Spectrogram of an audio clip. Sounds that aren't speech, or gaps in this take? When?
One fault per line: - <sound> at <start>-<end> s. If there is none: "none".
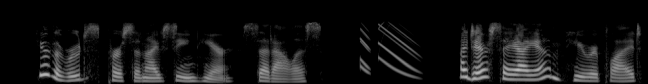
- chirp at 3.6-4.3 s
